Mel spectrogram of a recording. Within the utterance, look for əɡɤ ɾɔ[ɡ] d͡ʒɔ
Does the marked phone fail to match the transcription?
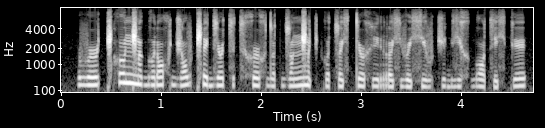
yes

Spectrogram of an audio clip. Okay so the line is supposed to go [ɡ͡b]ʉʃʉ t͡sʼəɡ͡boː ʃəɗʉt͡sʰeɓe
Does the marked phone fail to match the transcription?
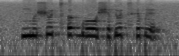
yes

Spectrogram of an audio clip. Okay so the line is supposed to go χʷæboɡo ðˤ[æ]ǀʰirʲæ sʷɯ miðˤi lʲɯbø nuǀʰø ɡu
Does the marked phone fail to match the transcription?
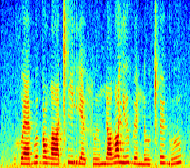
no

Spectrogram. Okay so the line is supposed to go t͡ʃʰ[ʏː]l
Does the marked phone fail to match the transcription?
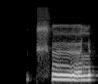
no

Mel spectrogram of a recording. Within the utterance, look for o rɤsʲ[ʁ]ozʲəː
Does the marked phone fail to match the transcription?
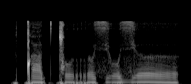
yes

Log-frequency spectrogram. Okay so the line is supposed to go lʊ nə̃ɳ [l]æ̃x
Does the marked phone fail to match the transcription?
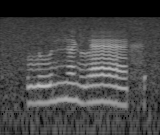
no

